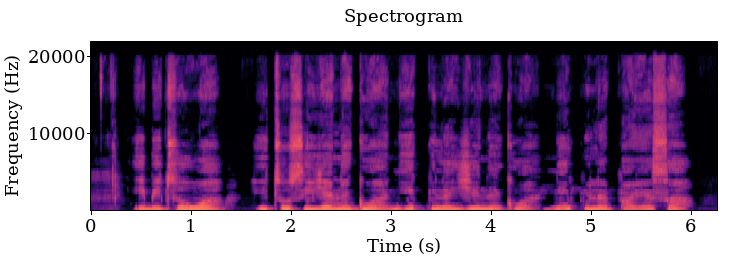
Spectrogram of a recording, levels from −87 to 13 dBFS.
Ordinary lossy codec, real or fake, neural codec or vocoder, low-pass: none; fake; vocoder, 48 kHz, 128 mel bands, Vocos; none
